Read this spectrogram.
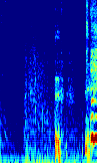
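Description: A heavy punch lands with a dull thud.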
